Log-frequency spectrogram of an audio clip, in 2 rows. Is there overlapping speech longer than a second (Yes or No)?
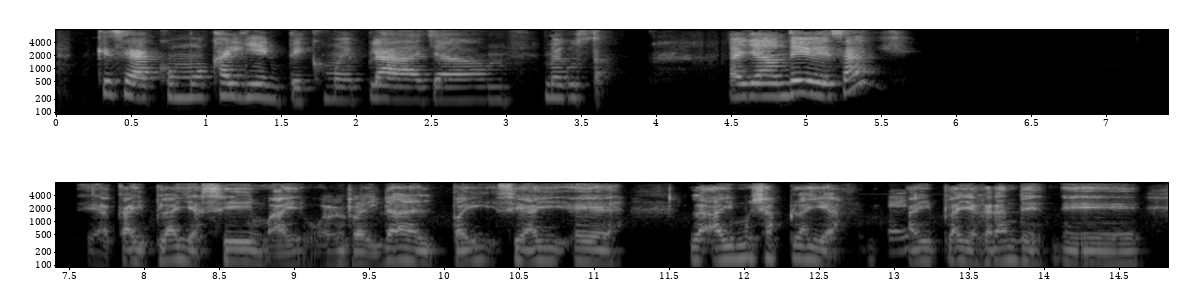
No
